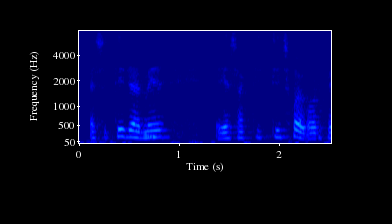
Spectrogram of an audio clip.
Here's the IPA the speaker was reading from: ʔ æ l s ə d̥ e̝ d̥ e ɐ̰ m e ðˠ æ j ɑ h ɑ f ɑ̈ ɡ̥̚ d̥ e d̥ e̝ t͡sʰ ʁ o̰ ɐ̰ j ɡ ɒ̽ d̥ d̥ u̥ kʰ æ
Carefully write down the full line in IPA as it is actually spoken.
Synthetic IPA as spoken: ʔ æ l s ə d̥ e̝ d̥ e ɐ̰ m e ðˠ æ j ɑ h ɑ s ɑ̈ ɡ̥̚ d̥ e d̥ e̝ t͡sʰ ʁ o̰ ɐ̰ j ɡ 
